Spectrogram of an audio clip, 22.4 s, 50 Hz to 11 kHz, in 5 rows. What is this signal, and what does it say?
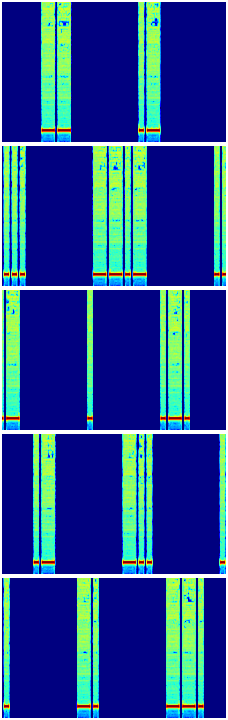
Morse code, heard as a keyed tone, about 15 wpm, spaced as for 5 wpm, 1000 Hz. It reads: MASQUERADING
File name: qotdfiles / 5wpm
